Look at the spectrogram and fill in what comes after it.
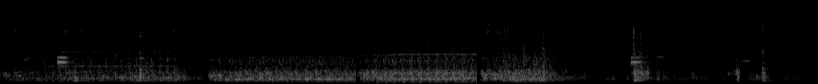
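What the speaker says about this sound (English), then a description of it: "We're going to stitch using 5/8 of an inch seam allowance starting here all the way down to the hem." A sewing machine stitches a 5/8-inch seam allowance down to a hem in several runs, its rapid mechanical whir starting and stopping, with short pauses and small clicks between bursts, close and fairly loud.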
